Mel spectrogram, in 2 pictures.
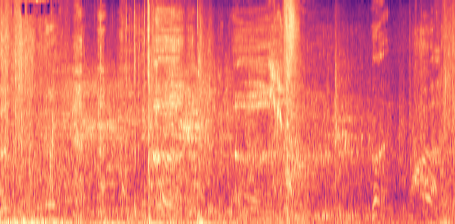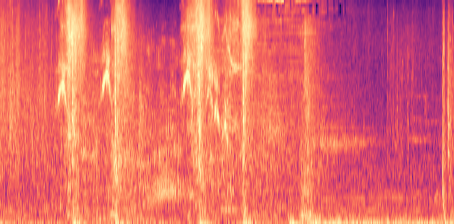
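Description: Spell combat in the game Hogwarts Legacy, with a Confringo spell blasting amid repeated booms, thuds and crackling impacts, loud and dense, mixed with shouted incantations and voices.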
